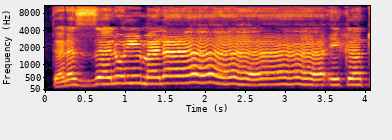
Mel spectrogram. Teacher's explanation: زا کی سیٹی نکالیں گے، جمع کر پڑھیں گے.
